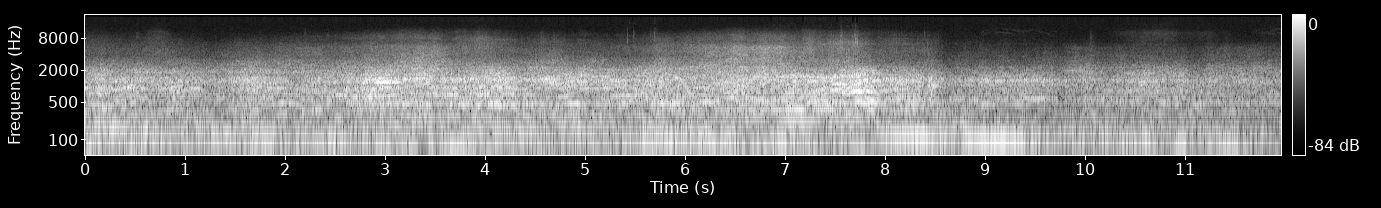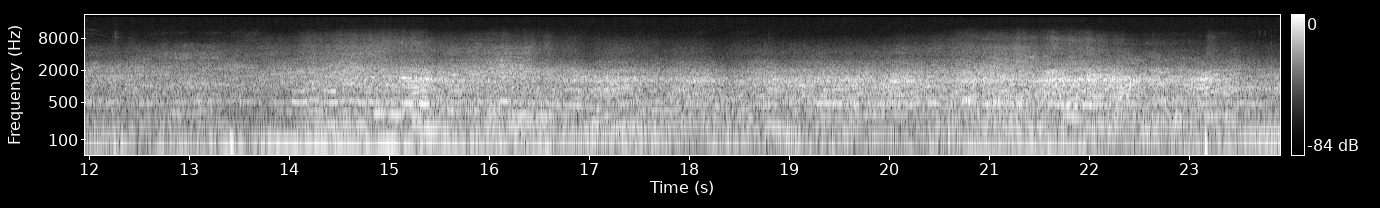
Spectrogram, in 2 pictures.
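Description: Late model race cars circling Arizona Speedway, a continuous distant engine roar that swells and fades as the pack laps past, with a faint commentator voice underneath.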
